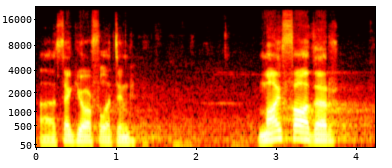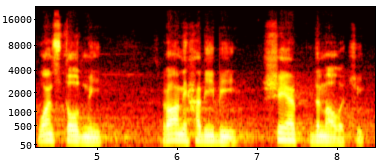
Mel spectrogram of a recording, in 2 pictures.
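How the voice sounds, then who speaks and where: Slow and pausing often, a mid-range male voice gives an earnest conference talk with light touches of humor, calling for the next slides. The big hall lends a long, echoing reverb.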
